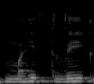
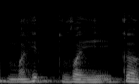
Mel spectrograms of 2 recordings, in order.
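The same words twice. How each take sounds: First: 'महित्वेक' with plain 've' and clipped k; mistaken ए. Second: 'महित्वैक' slowly, with long 'vai'; full ऐ sound. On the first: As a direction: say 'महित्वेक' quickly as ma-hit-vek. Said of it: "महित्वेक नहीं". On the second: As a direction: stretch ma-hit-vai-ka in 'महित्वैक'. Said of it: "ऐ की मात्रा है". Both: Shown as a demonstration.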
